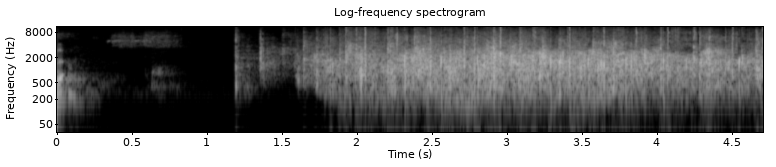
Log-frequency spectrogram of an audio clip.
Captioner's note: applause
